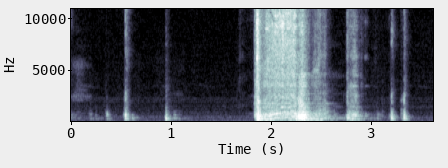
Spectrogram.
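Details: 2013 John Deere D110 lawn tractor, Briggs & Stratton 19.5 hp, 315.7 hours: a few short starter turns, then a brief sputtering catch under a second that dies; cranks but won't run, owner suspects inoperative compression release/cam.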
